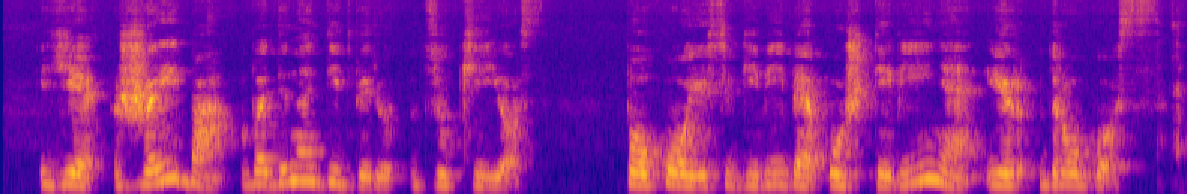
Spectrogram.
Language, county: Lithuanian, Šiauliai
